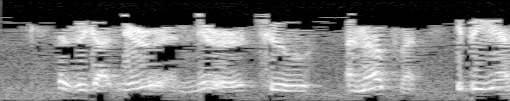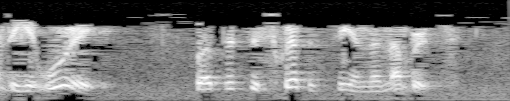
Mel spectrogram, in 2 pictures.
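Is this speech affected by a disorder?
Yes: stroke affecting throat muscles; much mobility recovered with therapy.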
